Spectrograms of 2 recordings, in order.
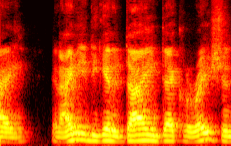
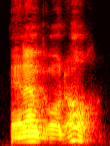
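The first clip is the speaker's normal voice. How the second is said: ordinary delivery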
